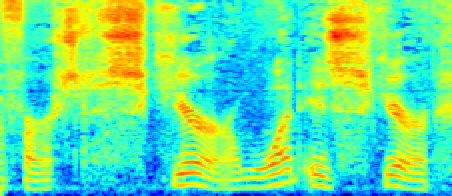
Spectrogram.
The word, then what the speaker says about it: Skur: first skewer what is secure it's spelled scur s-k-u-r but in Norway it's pronounced secure that's why I use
